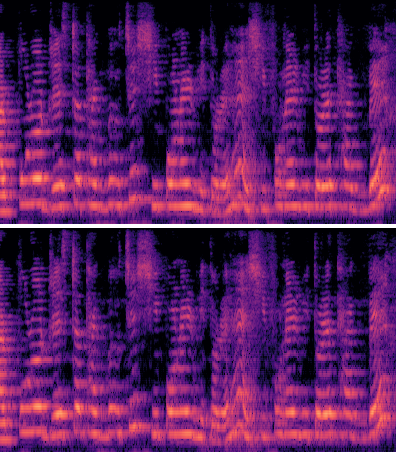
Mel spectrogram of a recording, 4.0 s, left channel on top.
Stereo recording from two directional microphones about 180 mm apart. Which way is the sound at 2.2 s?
25° right (ahead or behind).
